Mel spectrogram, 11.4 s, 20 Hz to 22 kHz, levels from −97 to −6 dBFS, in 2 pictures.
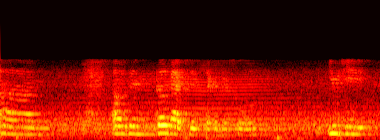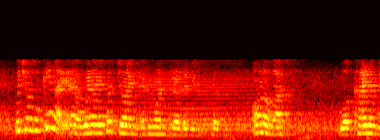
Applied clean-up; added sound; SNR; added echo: none; Wind instrument, woodwind instrument; 19 dB; reverberation time 1.0 s.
